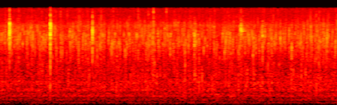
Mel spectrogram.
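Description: Food frying in oil in a pan, a steady sizzle with many small crackles and a few sharper pops in the first second or so.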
